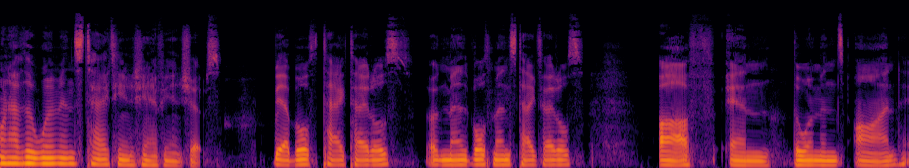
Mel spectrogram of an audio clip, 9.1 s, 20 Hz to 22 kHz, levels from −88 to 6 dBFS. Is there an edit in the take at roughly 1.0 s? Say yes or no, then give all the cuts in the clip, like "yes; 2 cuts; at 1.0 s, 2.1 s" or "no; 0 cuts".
no; 1 cut; at 2.5 s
